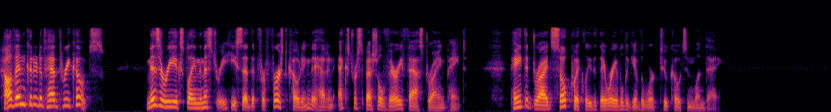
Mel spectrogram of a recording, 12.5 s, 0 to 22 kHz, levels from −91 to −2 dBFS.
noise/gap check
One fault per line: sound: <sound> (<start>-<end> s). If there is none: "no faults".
no faults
